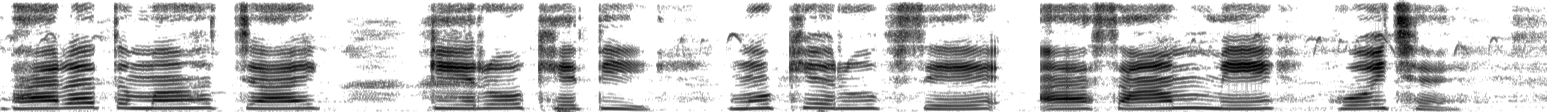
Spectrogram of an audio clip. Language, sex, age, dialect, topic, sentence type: Maithili, female, 25-30, Angika, agriculture, statement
